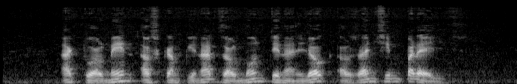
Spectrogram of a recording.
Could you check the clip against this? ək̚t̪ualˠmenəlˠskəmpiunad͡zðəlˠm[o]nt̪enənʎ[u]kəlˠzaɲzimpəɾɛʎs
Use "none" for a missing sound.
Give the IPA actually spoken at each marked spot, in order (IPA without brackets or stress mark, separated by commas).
o, ɔ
